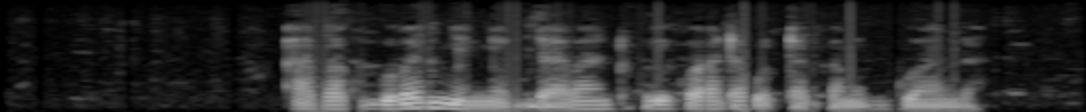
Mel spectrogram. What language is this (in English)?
Ganda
